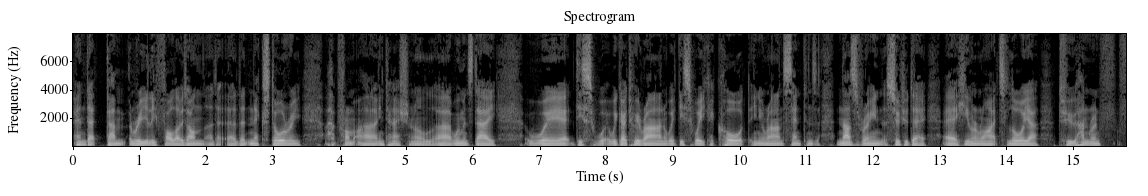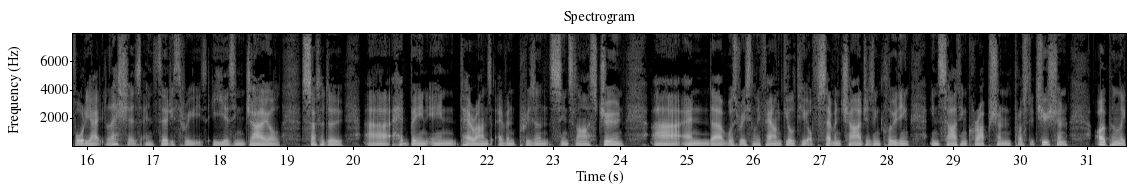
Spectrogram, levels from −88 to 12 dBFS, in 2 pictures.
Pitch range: 95-110 Hz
